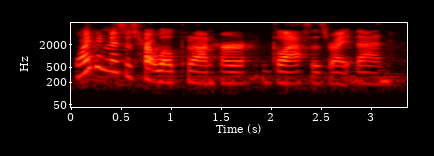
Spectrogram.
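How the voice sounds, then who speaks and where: A woman teacher reading a picture book aloud to children, expressively, pausing to ask her young listeners guiding questions. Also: medium pitch, very animated, fairly bright tone, a little hiss or hum.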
